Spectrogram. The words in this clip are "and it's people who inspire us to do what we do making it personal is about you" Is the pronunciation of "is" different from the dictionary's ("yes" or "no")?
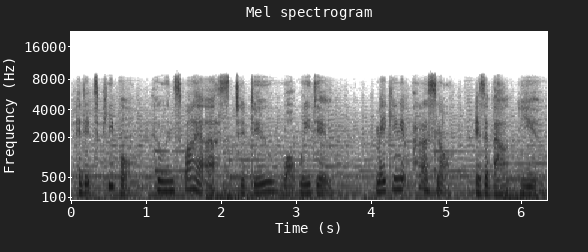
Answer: no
